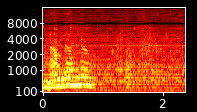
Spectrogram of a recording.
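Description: Domestic cat giving a short meow-like call, under a second long, rising then holding its pitch. It is the noise she makes while drinking water from her dish.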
